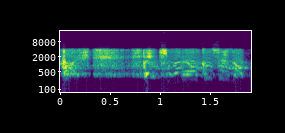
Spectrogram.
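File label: damaged water mood low, speech japanese; War Thunder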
